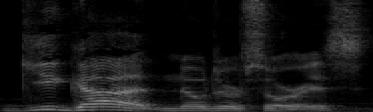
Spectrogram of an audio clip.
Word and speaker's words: Giganotosaurus: giant dinos name is giganotosaurus notice a slight difference in the accents nevertheless it's basically pronounced with a soft g again both pronunciations are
